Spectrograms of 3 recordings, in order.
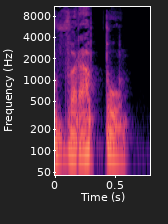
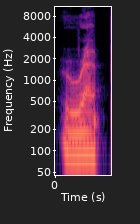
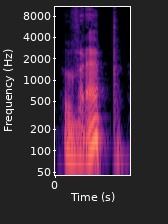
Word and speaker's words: wrap: Správně anglicky by se to slovo mělo vyslovit bez počátečního v, tedy jako rap. Ku podivu je to slovo anglické a jeho volný překlad by mohl být zámotek, protože pochází z anglického slovesa wrap, které znamená ovinout, omotat, obtočit. Tedy anglofonní svět si přivlastnil a po svém pojmenoval exotickou pochoutku původně nejspíš mexického nebo indického původu. Dodejme ještě, že počeštěná výslovnost, tedy vrep, je v pořádku.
